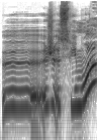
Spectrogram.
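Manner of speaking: put-on a child caught off guard; hesitant boy. Jacques hiding his name from the fairy, hesitant.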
